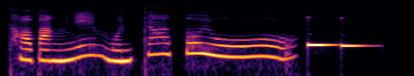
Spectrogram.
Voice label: Sms Korean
